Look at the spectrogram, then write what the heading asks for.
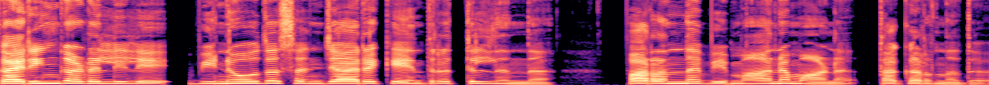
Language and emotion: Malayalam, neutral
